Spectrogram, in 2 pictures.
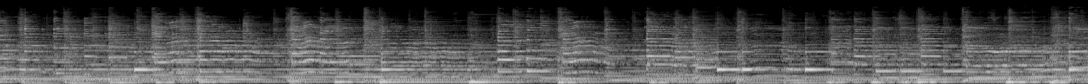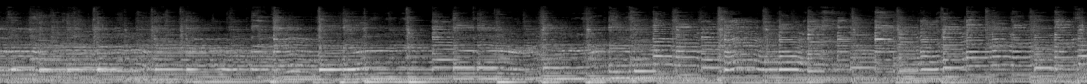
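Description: Bluegrass band playing an instrumental break: a resonator guitar (dobro) played with a steel bar, its notes sliding in pitch, over acoustic guitar, mandolin and upright bass.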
